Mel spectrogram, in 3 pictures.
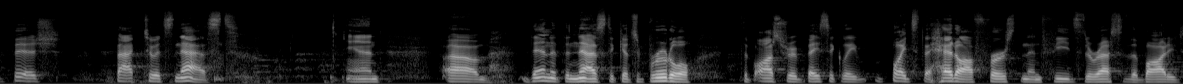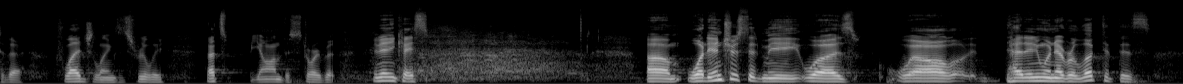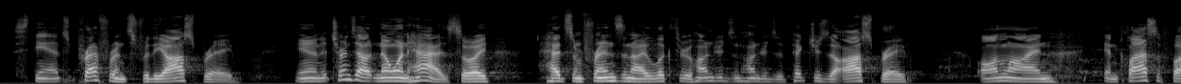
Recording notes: These stories were told and recorded in front of a live audience on July 31st, 2018 at Wellfleet Preservation Hall in Cape Cod, Massachusetts.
